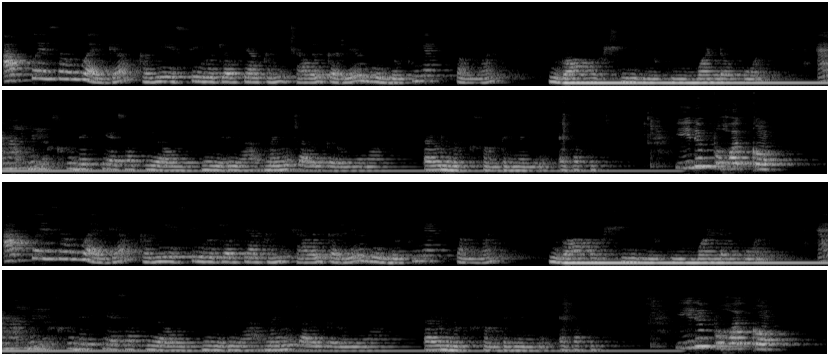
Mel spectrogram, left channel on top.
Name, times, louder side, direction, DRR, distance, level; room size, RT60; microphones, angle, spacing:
voice 1, 0.0-5.0 5.5-7.6 8.1-12.1 12.5-14.2, left 1 dB, 40° left, -2 dB, 1.0 m, -31 dB
sound 1, 5.6-15.0, equal, ahead, 1.1 m, -30 dB
voice 2, 8.3-8.7 14.7-15.9, equal, 70° left, 3 dB, 1.7 m, -29 dB
7.3 x 5.2 x 4.4 m, 0.74 s
head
